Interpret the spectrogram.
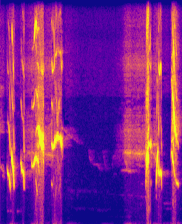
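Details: Oriental magpie-robin singing, full of mimicked phrases, used as a lure to make a lazy bird sing: bright whistled and chirpy high notes in two bursts separated by a second of silence.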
